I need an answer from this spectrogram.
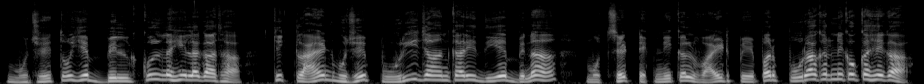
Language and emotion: Hindi, surprised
